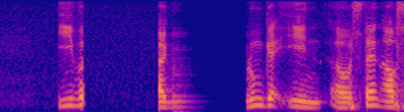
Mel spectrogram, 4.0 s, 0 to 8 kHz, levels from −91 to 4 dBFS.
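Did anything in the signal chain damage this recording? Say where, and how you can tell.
Yes. Between 0.83 and 1.59 s there is an audio dropout to a faint residue, likely from the source feed breaking upstream while the input stayed live. The speech cuts off abruptly for about 0.76 s, leaving only hiss roughly 45 dB below the signal, not a natural pause or fade.

From 1.74 to 2.49 s there is a call audio freeze at the network and jitter-buffer stage, likely caused by delayed packets draining the buffer. The last sound is stretched into a fading tail that ends in about 0.42 s of silence. Speech then resumes where it stopped, with nothing lost but 0.73 s of added delay.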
